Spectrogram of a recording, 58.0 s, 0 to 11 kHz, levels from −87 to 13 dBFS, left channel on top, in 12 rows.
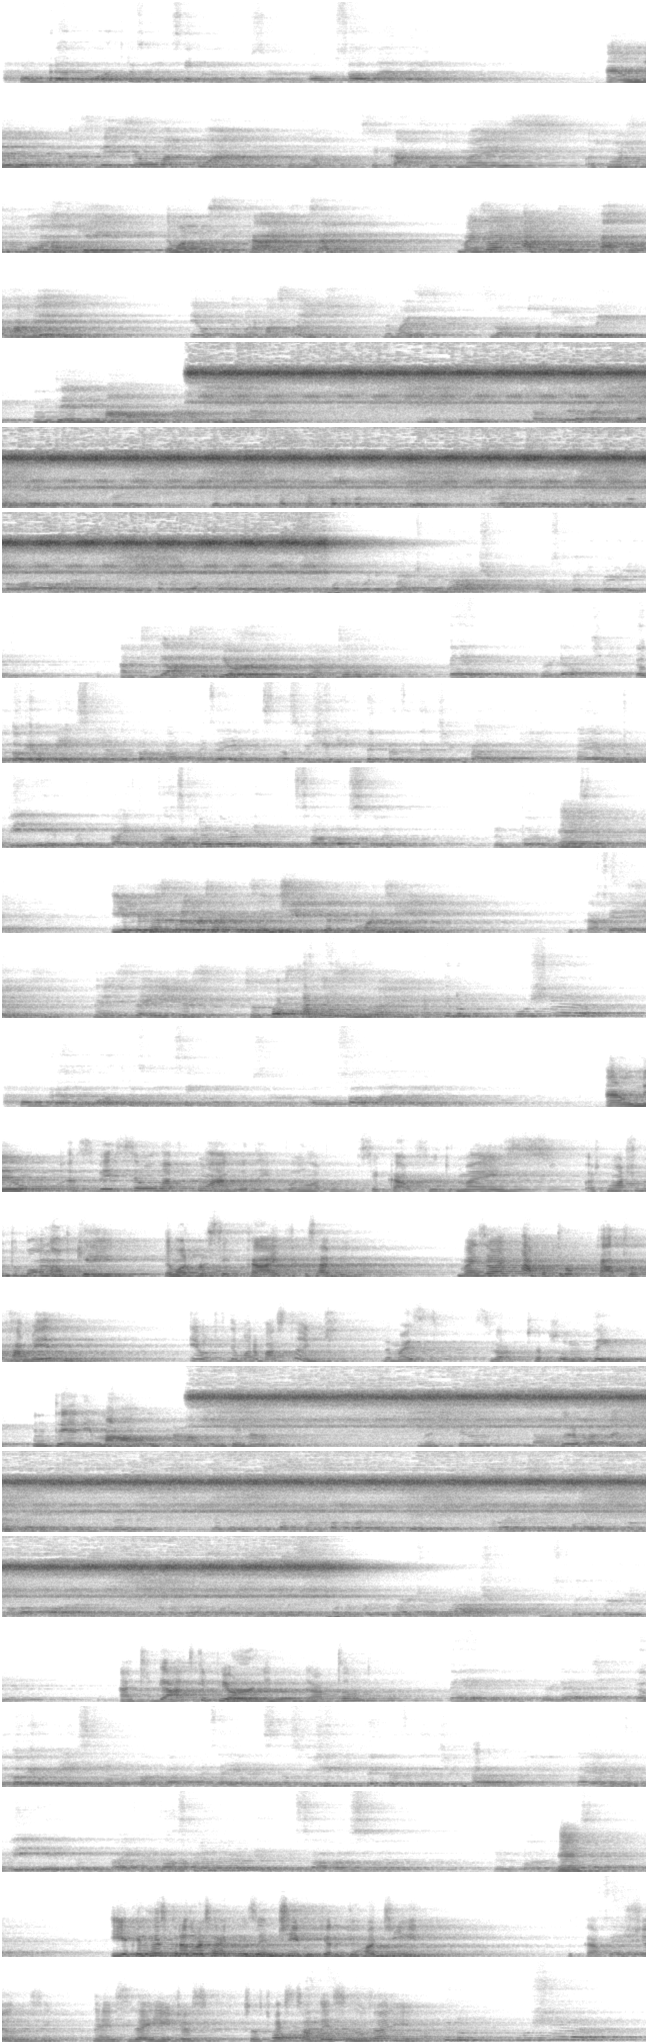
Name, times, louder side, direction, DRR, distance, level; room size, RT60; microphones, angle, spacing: voice 1, 0.1-3.3 23.3-25.2 25.7-27.3 27.8-32.6 33.0-33.9 37.2-37.4 37.8-38.3 38.6-42.5 42.9-46.4 47.1-48.4 52.8-53.3 55.1-55.9 56.3-56.6 57.0-57.5, left 2 dB, 85° left, -3 dB, 1.5 m, -39 dB
voice 2, 4.5-10.6 10.9-12.3 13.1-15.1 15.9-17.0 17.3-17.6 18.1-19.2 19.5-21.5 22.4-24.3 34.7-36.6 47.6-47.9 49.1-51.5 52.7-52.8 53.1-53.6 53.8-56.2, right 2 dB, 70° right, 4 dB, 0.7 m, -34 dB
sound 1, 20.7-31.4, left 6 dB, 50° left, 0.6 m, -23 dB
9.4 x 8.0 x 2.7 m, 2.1 s
head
